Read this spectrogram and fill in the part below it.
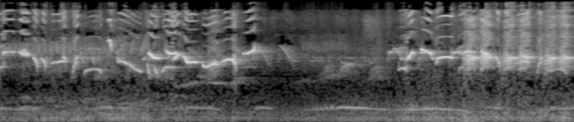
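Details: Oriental magpie-robin singing, played to stir a silent kacer: tumbling whistles and twitters, a brief lull around the middle with soft low notes, then a dense, scratchy burst of high song.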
